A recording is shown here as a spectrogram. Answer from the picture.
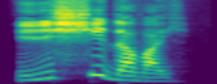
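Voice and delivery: loud, commanding shout; angry cry. A narrator's reading. Aunt orders the narrator to start searching, loud shout. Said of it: "вскричала тётя Галя".

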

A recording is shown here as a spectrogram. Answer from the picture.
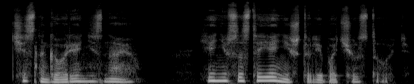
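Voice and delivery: very soft, drained confession; listless. A narrator's reading. Bedridden Cecilia unable to feel anything, listless. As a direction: let it out faintly, without energy. Bedridden, numb woman answers.

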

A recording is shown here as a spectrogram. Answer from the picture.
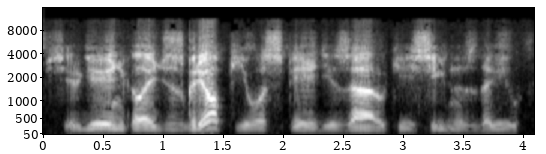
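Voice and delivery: usual speaking voice

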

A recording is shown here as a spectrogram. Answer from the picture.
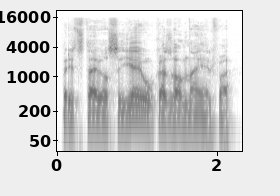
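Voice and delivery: usual speaking voice

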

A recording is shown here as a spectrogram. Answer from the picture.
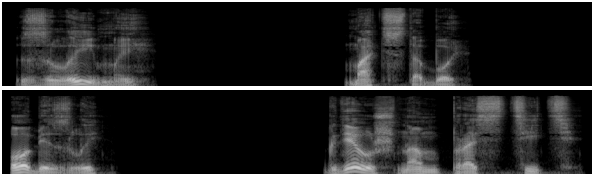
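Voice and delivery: low, slow, poisoned with spite; venomous voice. A narrator's reading. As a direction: drip venom into every word. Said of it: "ядовитым, отравленным злобой голосом".

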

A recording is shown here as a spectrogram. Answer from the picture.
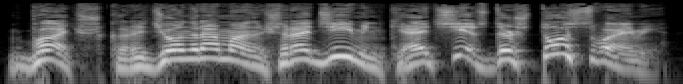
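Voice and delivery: a mild startled fuss; fussing alarm. Acted. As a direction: fuss over him in alarm.

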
